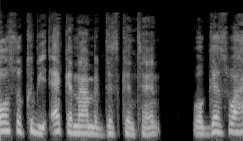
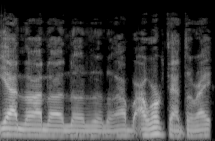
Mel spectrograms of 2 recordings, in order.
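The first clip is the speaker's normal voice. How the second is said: low mock inmate voice; 9 semitones lower than usual. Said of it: "He'd be like".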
